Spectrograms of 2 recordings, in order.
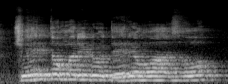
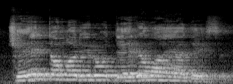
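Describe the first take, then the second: First: 죄 drawn out high and loud, rising, slowly; slow emphatic preaching. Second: Rising preacher's fervour on 죄; fervent preaching. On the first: Preacher to congregation, 죄 slowed and stressed emphatically. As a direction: spell out 죄 덩어리로 slowly and weightily. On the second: Preacher to congregation, 죄 stressed in fervent preaching. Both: Acted.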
